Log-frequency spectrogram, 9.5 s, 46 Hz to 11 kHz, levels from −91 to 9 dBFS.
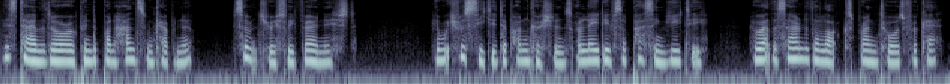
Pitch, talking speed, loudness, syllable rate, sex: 205 Hz, 200 wpm, -21 LUFS, 6.7 syllables/s, female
